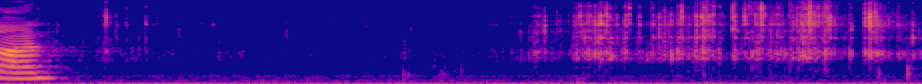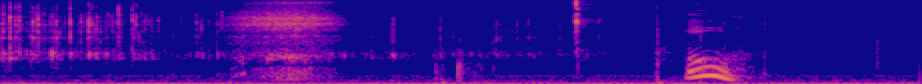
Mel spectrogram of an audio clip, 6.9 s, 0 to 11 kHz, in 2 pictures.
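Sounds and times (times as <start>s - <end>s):
speech: 0.0s - 0.3s, 6.0s - 6.4s
crinkly crunchy handling noises: 0.3s - 5.6s
person sipping a drink with a soft breathy slurp: 0.4s - 5.8s.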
